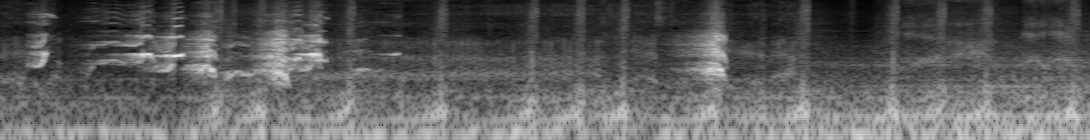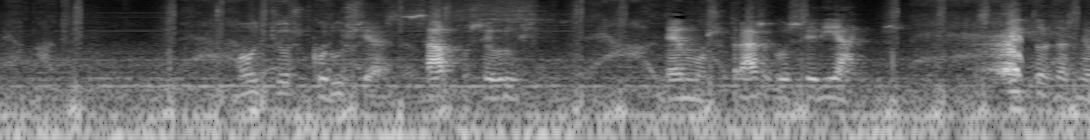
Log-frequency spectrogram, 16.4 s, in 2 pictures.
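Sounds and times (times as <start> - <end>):
steady low hum: 0.0 - 16.3
dog barking: 0.2 - 3.0
speech: 10.1 - 12.2, 13.2 - 14.7, 15.6 - 16.3.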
